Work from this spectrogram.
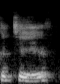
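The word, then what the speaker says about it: Ketiv: The Masoretes modified the written text, Katev, pronounced Katev, in a number of places.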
